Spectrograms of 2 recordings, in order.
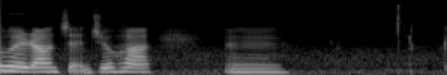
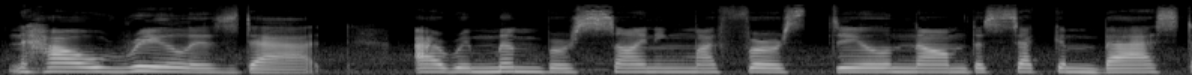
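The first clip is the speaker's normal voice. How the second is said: slow, deliberate practice read; 慢速版朗读; slow version; 3 dB louder, slower than usual. Shown as a demonstration. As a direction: read it slowly, word by word. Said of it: "慢速版".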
